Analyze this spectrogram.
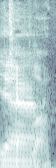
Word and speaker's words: Kep1er: became the nine members of kepler the name kepler pronounced my friend actually which was also watched girls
